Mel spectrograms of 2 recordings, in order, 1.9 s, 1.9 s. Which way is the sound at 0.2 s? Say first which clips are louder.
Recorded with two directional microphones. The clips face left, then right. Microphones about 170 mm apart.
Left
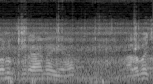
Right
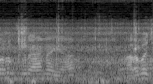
Left 4 dB; 45° left (ahead or behind).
